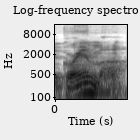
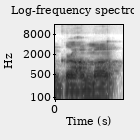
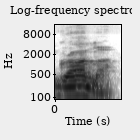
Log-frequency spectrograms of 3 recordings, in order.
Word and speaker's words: Granma: Now, the Grandma is the name of the boat. It's probably Granma, not like I love my grandma.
